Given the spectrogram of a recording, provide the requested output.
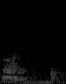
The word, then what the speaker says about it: Taney: Looks like Taney, pronounced Taney.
